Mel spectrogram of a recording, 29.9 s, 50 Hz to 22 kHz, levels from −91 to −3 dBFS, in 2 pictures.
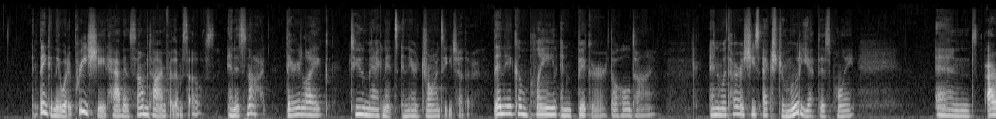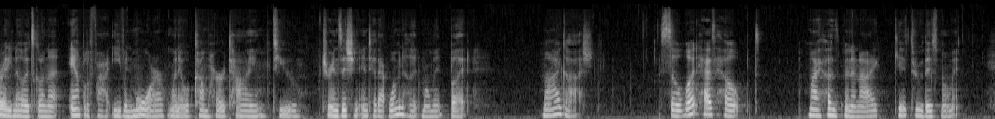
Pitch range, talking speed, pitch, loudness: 175-210 Hz, 155 wpm, 190 Hz, -28 LUFS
